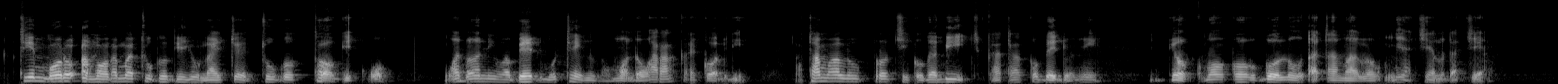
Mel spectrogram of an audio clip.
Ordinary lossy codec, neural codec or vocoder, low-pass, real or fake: none; codec, 44.1 kHz, 2.6 kbps, SNAC; none; fake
